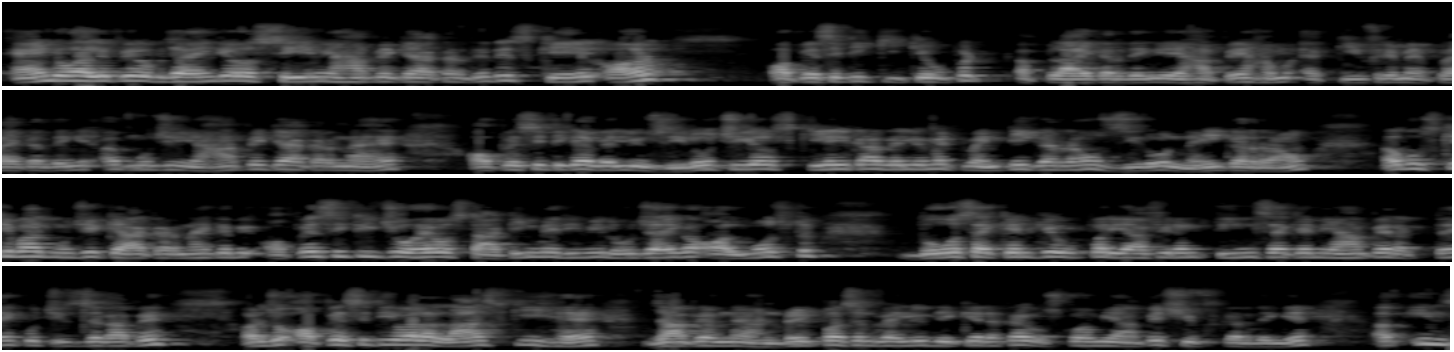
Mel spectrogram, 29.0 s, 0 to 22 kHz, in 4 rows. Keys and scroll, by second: 11.6 2.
